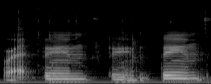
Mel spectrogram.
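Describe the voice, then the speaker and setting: A man's voice: mid-range voice, level tone, drawn-out words. A man hosting a live gaming stream, chatting casually with viewers and muttering each step of his task to himself. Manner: muttering step-by-step self-narration of tasks. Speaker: livestream host. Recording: clear background noise, keyboard clicks. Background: computer keyboard typing and clicking.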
